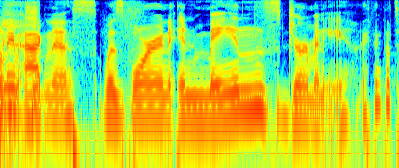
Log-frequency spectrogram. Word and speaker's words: Mainz: but a girl named Agnes was born in Mainz, Germany. I think that's how you say it. Mainz, Mainz, M-A-I-N-Z.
